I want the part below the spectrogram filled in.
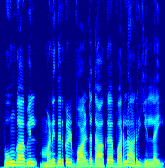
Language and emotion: Tamil, neutral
